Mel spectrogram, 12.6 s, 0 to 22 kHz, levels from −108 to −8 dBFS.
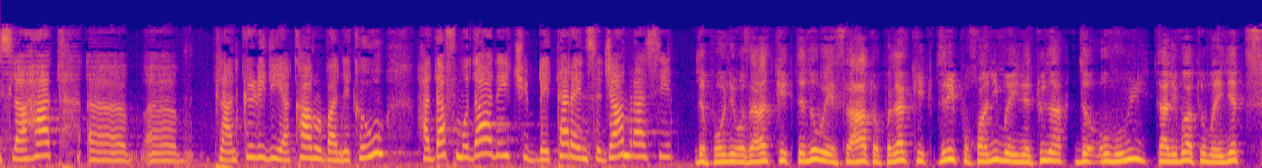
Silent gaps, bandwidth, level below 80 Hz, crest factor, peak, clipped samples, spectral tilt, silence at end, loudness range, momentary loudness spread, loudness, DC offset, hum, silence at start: none; 12 kHz; -50 dBFS; 16 dB; -12 dBFS; under 0.1%; -6 dB/octave; 0 s; 3 LU; 9 LU; -29 LUFS; under 0.1%; none; 0 s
